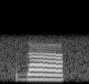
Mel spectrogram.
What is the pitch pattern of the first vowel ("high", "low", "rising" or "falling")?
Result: high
